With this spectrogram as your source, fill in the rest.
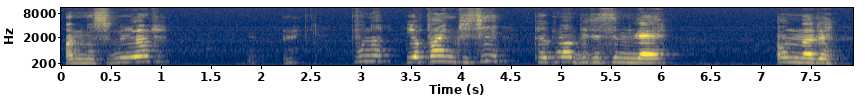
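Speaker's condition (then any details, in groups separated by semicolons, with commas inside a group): Cerebral palsy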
